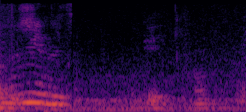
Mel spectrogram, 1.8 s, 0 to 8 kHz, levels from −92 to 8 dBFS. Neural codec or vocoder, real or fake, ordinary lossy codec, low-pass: none; real; none; 7.2 kHz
